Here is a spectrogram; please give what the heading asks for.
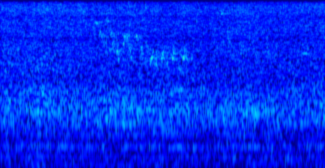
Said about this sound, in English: there are now a lot of bees in this hive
